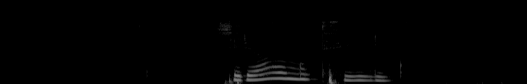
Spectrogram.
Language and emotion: Russian, sad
